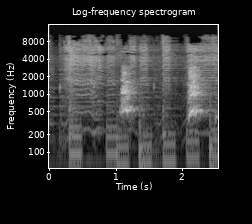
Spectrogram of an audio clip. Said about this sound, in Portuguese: Paulinha, minha cachorra, tá aí a cachorra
